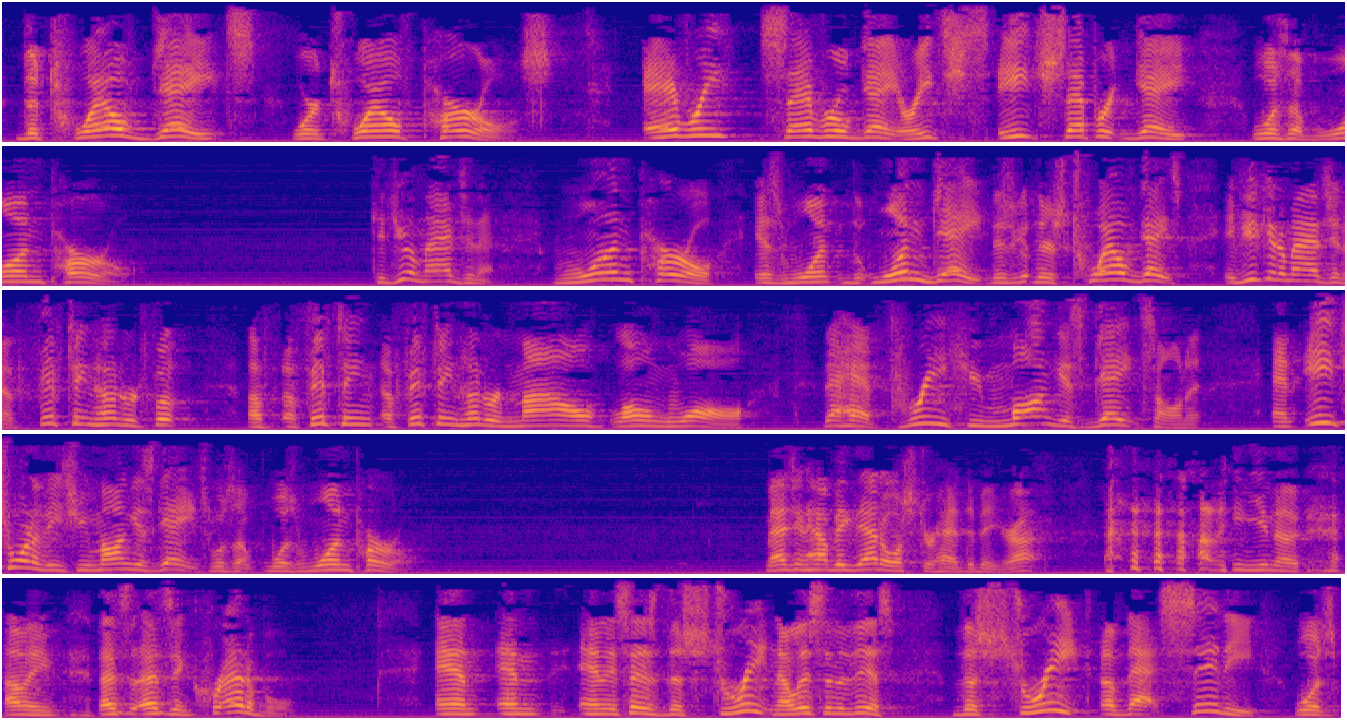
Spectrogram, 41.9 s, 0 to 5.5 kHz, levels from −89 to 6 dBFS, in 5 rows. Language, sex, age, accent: English, male, 40-59, American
